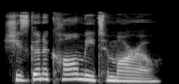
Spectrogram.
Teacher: The stress lands on call and tomorrow. Everything else flows quickly between them. Like music, da da da da da.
